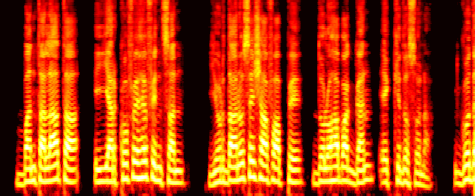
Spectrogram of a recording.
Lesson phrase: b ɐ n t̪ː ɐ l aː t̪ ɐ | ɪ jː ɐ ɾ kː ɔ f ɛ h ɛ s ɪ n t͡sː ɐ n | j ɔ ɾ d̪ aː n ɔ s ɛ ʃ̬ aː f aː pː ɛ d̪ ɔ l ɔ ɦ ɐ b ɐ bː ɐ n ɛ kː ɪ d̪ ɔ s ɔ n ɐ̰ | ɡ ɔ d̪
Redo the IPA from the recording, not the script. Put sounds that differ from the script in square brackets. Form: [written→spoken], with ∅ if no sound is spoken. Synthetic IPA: b ɐ n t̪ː ɐ l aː t̪ ɐ | ɪ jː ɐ ɾ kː ɔ f ɛ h ɛ [s→f] ɪ n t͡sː ɐ n | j ɔ ɾ d̪ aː n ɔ s ɛ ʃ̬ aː f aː pː ɛ d̪ ɔ l ɔ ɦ ɐ b ɐ [bː→ɡː] ɐ n ɛ kː ɪ d̪ ɔ s ɔ n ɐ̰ | ɡ ɔ d̪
